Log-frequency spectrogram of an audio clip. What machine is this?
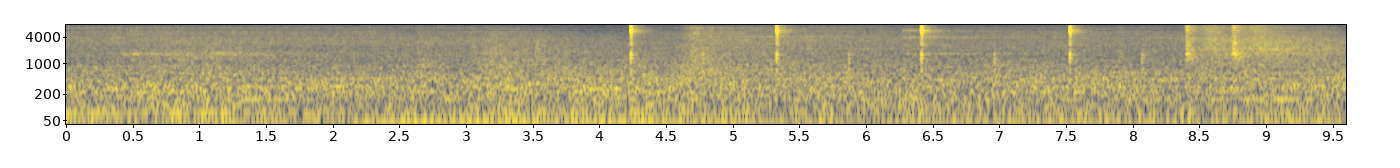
valve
